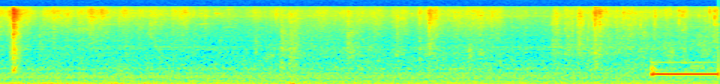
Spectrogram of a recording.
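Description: Steady low hum and rumble inside a Tilt Train carriage rolling slowly through a station. Near the end a loud, clear chime note starts and holds, like the start of an onboard announcement chime.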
